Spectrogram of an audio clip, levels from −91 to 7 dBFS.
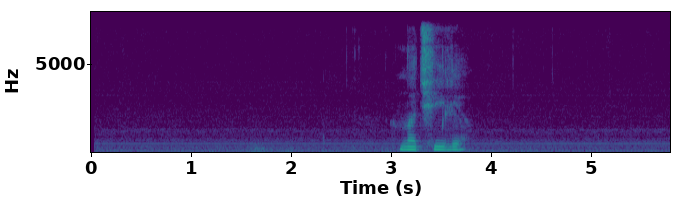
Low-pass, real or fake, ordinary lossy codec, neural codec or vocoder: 7.2 kHz; real; none; none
